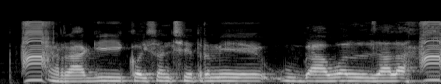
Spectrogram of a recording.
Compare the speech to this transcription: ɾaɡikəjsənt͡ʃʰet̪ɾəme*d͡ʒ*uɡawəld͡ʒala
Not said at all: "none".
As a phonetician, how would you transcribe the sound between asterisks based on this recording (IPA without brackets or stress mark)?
none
